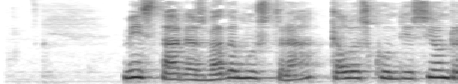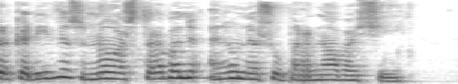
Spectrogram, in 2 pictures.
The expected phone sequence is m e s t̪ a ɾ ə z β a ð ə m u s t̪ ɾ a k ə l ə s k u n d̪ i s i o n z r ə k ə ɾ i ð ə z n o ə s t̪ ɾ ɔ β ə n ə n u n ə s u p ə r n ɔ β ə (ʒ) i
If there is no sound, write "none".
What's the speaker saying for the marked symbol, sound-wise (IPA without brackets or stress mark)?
ʃ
